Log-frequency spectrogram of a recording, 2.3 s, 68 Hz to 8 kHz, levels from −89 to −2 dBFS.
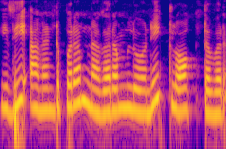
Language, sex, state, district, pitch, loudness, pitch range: Telugu, female, Andhra Pradesh, Anantapur, 245 Hz, -14 LUFS, 230-270 Hz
